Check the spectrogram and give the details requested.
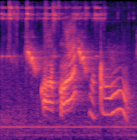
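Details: Pet Indian ringneck parakeet, a talking parrot, giving harsh, rising and falling squawks with strong harmonic bands in quick bursts, close to the microphone, with a steady electrical hum underneath.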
